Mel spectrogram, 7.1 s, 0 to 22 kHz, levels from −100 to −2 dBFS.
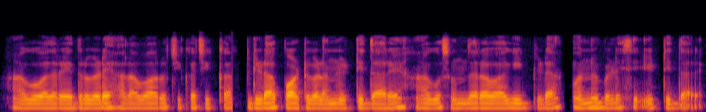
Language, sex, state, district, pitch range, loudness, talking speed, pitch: Kannada, male, Karnataka, Dharwad, 115-120 Hz, -31 LUFS, 120 wpm, 120 Hz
